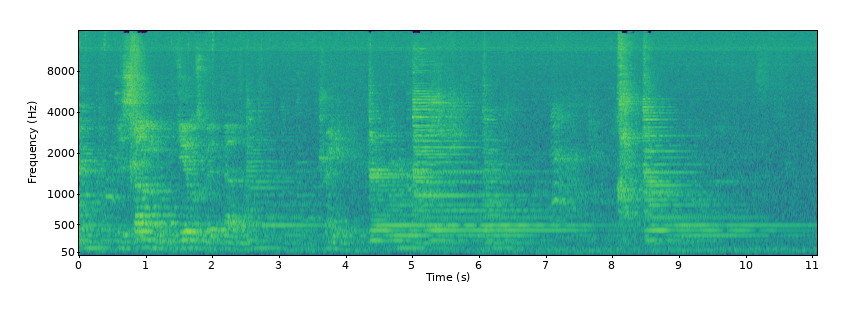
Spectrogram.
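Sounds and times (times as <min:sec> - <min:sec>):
acoustic guitar strumming: 0:00.0 - 0:11.0.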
